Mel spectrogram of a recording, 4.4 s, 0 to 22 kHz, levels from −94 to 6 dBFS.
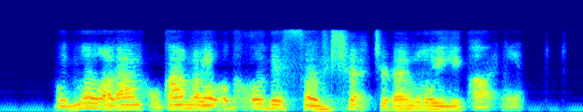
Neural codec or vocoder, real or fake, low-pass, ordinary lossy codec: codec, 16 kHz, 0.5 kbps, FreqCodec, smaller model; fake; 7.2 kHz; MP3, 48 kbps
